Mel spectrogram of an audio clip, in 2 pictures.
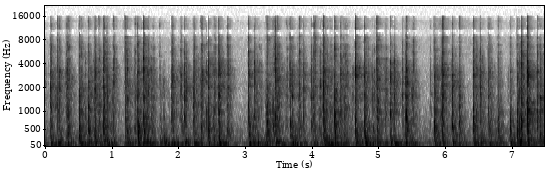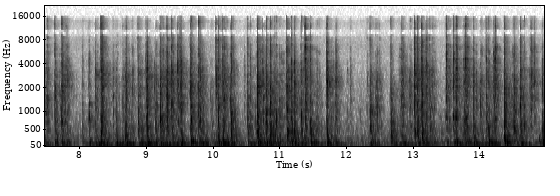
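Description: Fingertips type steadily on a black plastic ergonomic split keyboard with a hollow housing, resting on a cloth tablecloth. A dense run of quick, dry key clacks carries a hollow low thump under bright clicking, with short pauses between bursts.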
